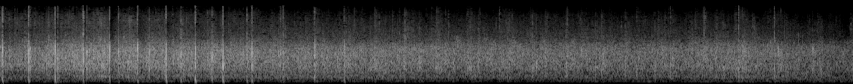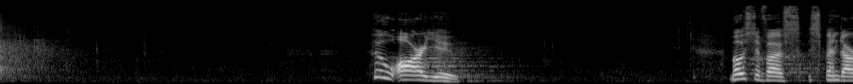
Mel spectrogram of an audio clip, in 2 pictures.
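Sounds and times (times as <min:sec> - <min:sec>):
crowd applause: 0:00.0 - 0:09.4
speech: 0:12.5 - 0:13.2, 0:15.8 - 0:17.0.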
